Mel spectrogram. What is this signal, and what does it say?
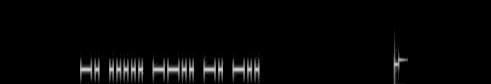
Morse code, heard as a keyed tone, about 33 wpm, 700 Hz. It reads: N5ZND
